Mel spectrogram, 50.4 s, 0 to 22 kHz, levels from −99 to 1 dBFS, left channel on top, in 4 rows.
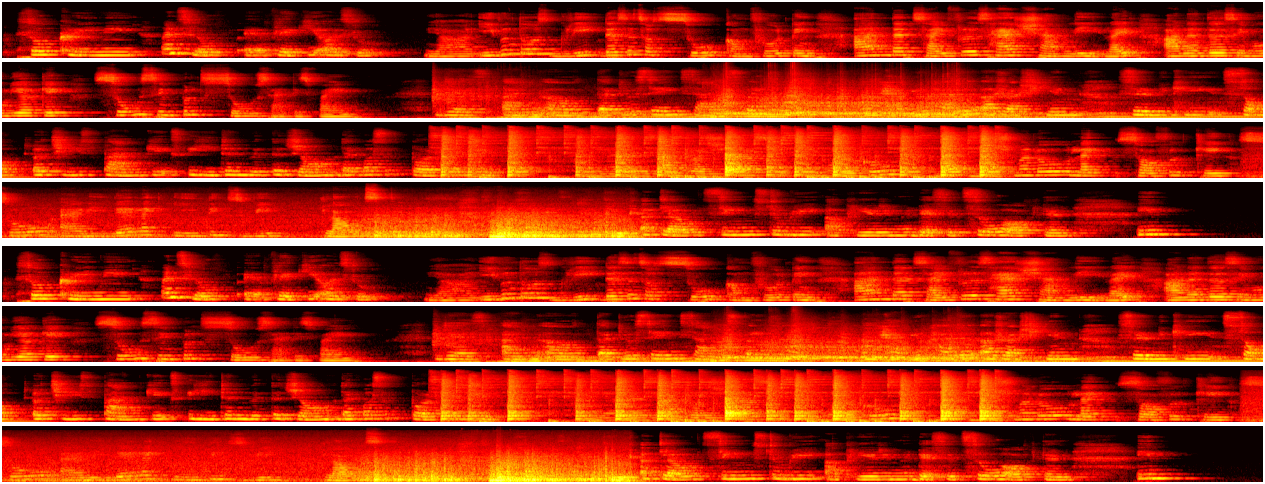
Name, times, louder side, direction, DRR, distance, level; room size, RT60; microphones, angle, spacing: voice 1, 0.1-1.3 1.6-2.1 2.4-3.7 16.9-20.9 21.2-29.0 29.3-30.2 42.4-49.3, right 1 dB, 40° right, -3 dB, 1.0 m, -36 dB
voice 2, 4.2-13.2 13.5-16.1 31.0-40.6 41.0-42.3, left 1 dB, 35° left, 0 dB, 0.6 m, -39 dB
Car / Engine starting, 16.9-25.7, equal, 85° left, 0.6 m, -36 dB
sound 1, 29.5-35.2, right 2 dB, 10° right, 0.3 m, -29 dB
sound 2, 37.7-40.0 40.6-40.7 41.3-44.2, right 3 dB, 85° right, 0.4 m, -26 dB
4.4 x 2.5 x 2.4 m, 0.67 s
head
